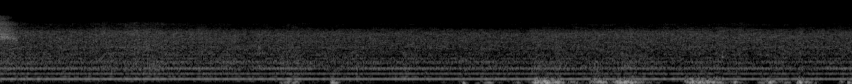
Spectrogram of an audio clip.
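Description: Steady low hum with a faint hiss during a silent meditation pause, with a few soft low thumps in the second half.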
